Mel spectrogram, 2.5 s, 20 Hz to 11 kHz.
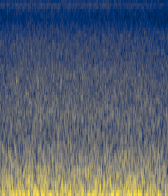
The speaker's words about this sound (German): Neben der Schleuse rauscht das Wasser der Aller über ein Stauwehr. Ein künstlicher Wasserfall, nur 1,5 Meter hoch.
